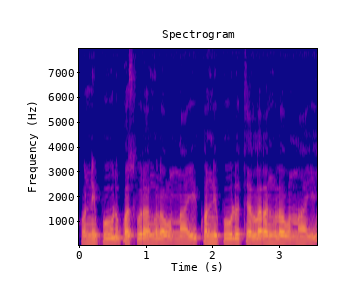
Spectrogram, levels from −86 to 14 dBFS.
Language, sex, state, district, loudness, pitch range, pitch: Telugu, male, Telangana, Hyderabad, -17 LUFS, 145-155 Hz, 150 Hz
